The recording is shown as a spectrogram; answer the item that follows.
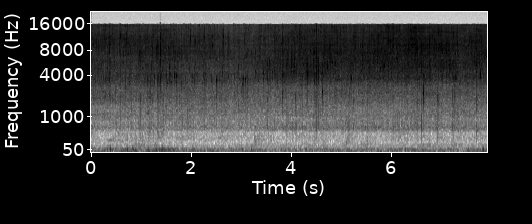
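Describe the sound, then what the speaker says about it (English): Mushrooms searing in a hot pan give a steady, dense sizzle and hiss that never lets up, loud and close, with no voices over it. "Okay, so now we have a decent sear on the mushroom."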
